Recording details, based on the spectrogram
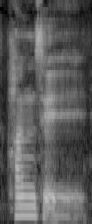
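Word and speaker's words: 反省: 단어입니다 발음은 한노 반응하다 한노 한노 그리고 반성이죠 발음은 한세 한세 그 다음에 요거는 칡 규칙의 측자죠 발음은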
